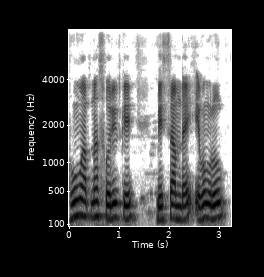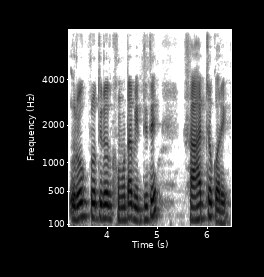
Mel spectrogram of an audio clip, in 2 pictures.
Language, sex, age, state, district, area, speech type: Bengali, male, 30-45, West Bengal, Purba Medinipur, rural, spontaneous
